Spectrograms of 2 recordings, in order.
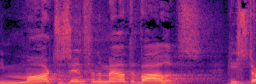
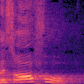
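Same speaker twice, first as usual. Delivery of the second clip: "awful" even higher, a squeal of disgust; mock horror; 11 semitones higher, 5 dB louder than usual. Preacher topping the priests' outrage, very high. Priests horrified at temple scene.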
